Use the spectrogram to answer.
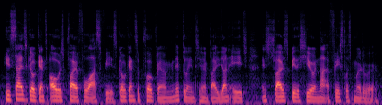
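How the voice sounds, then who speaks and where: A man narrating a scripted video essay in an earnest, deliberate and emphatic way. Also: fairly low pitch, a little mellow.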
